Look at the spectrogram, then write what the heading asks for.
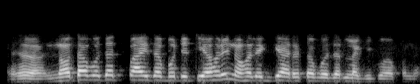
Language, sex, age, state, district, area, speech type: Assamese, male, 18-30, Assam, Nagaon, rural, conversation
